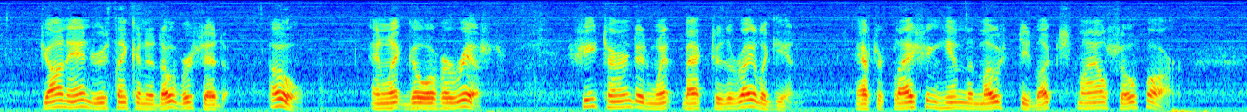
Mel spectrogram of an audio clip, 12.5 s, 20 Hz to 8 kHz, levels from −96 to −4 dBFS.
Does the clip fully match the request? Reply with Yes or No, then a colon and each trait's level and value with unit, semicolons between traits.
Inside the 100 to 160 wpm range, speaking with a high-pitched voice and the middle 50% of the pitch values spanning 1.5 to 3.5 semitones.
No: average, 155 wpm; medium, 140 Hz; average, 2.8 semitones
